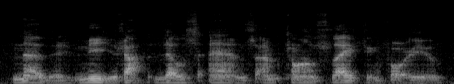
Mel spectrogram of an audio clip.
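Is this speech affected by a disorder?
Yes: tongue cancer, partial tongue removal; partial tongue removal surgery.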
